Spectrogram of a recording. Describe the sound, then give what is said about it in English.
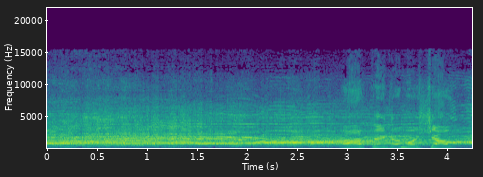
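A large crowd shouts and cheers loudly and continuously, a dense roar of many voices with scattered whoops rising above it, sustained throughout without a break. “I'm going to shout. Some of y'all not shouting.”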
